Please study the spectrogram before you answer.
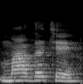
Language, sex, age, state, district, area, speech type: Marathi, other, 18-30, Maharashtra, Buldhana, urban, read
